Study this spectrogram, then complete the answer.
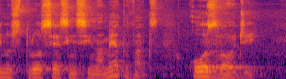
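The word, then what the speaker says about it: Ostwald: O que tem de chamar atenção no nome do Oswald é que tem uma letra T no meio do nome dele, tá? Mas ninguém vai pronunciar esse T aqui não.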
